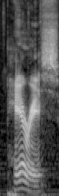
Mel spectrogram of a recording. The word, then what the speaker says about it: PVRIS: And to all those people, you really thought I would call them PVRIS Paris with a V instead of an A.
